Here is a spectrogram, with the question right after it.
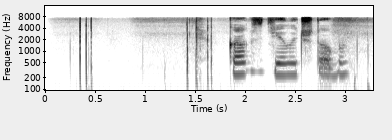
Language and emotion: Russian, neutral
